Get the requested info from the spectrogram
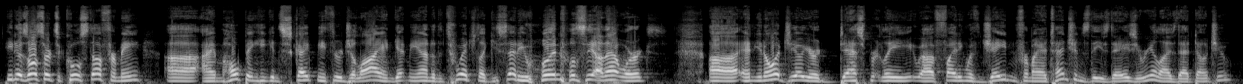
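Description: A man in his forties hosting a podcast alone, talking in a rambling, jokey, self-deprecating way with a gravelly voice. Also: on the high side, a little fast. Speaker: podcast host. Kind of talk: casual solo monologue.

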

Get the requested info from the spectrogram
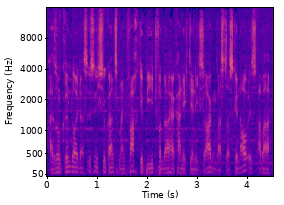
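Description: A man's voice: low voice, quick pace. A man playing a tabletop role-playing game, chatting casually and improvising banter in character. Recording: music behind the voice. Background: music.

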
